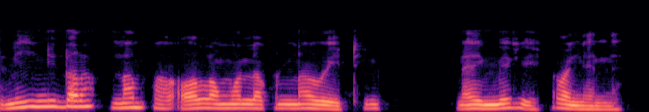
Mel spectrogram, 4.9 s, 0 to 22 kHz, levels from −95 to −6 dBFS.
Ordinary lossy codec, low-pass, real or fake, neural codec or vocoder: none; 7.2 kHz; fake; codec, 16 kHz, 2 kbps, FunCodec, trained on Chinese and English, 25 frames a second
